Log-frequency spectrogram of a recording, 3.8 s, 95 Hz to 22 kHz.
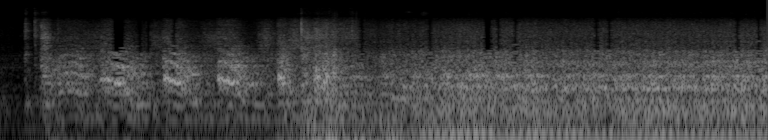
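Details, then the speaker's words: Case 580 backhoe, about 6,600 hours, sat unused, started without glow plugs in mild weather: a few quick cranks, catches within a second, settles into a steady, even diesel run with white and black smoke; healthy start. "starts nice let's cycle the cylinders a little no it's white looks like white and black that's good"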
